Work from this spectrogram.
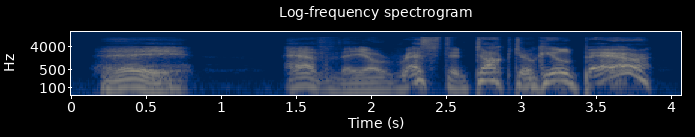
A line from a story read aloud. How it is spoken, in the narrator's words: roared the farmer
